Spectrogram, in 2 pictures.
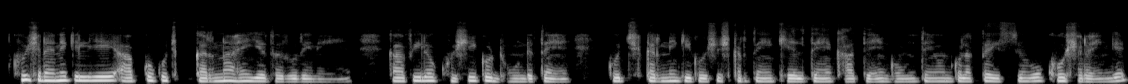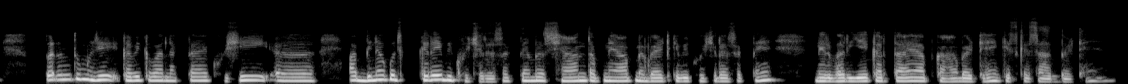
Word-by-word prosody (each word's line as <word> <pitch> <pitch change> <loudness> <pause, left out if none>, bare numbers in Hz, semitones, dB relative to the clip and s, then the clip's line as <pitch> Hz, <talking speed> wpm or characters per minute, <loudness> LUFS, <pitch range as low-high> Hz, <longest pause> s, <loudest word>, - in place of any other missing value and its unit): खुश 210 -2 +3
रहने 180 0 +6
के 185 - +1
लिए 180 +1 +6 0.2
आपको 180 +2 -1
कुछ 175 - 0 0.2
करना 150 +3 +2
है 160 +1 +1
ये 150 -1 +4
ज़रूरी 135 0 -1
नहीं 125 -1 -14
है। 135 - -16 0.4
काफ़ी 155 +3 +1
लोग 170 -2 +2
खुशी 165 +4 -1
को - - +6
ढूँढ़ते 135 0 -3
हैं। 125 -1 -3 0.4
कुछ 150 -1 -2
करने 155 0 +1
की 150 - +4
कोशिश 145 +1 -2
करते 150 0 -4
हैं, 140 0 -2
खेलते 140 +1 +1
हैं, 140 0 -2
खाते 135 +1 -4
हैं, 140 +1 -3
घूमते 135 +2 -5
हैं। 140 - -4
उनको 145 +1 -3
लगता 145 +2 -1
है 145 - +3
इससे 145 +2 -5
वो 155 +2 -1
खुश 160 -2 0
रहेंगे। 135 +5 -2 0.5
परंतु 220 +3 +2
मुझे 205 -2 +6 0.2
कभी-कभार 180 0 +2
लगता 170 +1 -3
है 180 0 +1
खुशी 190 +6 0
अ, 180 - -4 0.7
आप 190 - +4
बिना 185 +5 +6
कुछ 215 -3 +3 0.2
करे 210 +2 +5
भी 195 -1 +6
खुश 140 -4 -10
रह 130 0 -4
सकते 155 +4 -5
हैं। 165 - +3
बस 170 -1 +3
शांत 165 +2 +2
अपने 165 +1 +1
आप 165 +2 -2
में 165 - +3
बैठ 150 -1 -1
के 150 - +1
भी 150 - +2
खुश 145 -2 -8
रह 145 - +1
सकते 155 +3 -6
हैं। 195 +2 +2 0.4
निर्भर 150 0 +2
ये 150 +1 +5
करता 155 +1 -2
है 160 +1 +2
आप 155 - -3
कहाँ 140 0 -4
बैठे 140 0 -2
हैं, 165 - +1
किसके 145 -1 -7
साथ 135 -1 -4
बैठे 125 +4 -9
हैं। 160 +2 -12
155 Hz, 205 wpm, -17 LUFS, 140-175 Hz, 0.7 s, रहने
